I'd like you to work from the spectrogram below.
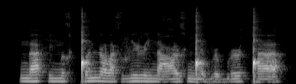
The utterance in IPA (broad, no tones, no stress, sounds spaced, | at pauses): n̪ a h i n̪ ɤ x ǃ ɤ n ɳ ə˞ lˠ a x v i ɭ i n a ʕ ə˞ x ŋ͡ǃ ɛ b ə˞ b ə˞ ǃ a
